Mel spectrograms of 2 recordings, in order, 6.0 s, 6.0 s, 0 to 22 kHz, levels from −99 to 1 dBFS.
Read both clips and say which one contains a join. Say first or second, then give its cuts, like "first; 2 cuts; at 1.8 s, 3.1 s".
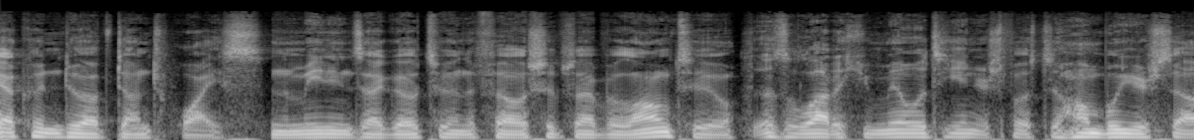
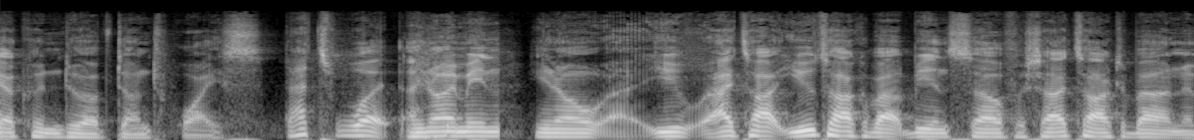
first; 2 cuts; at 1.3 s, 3.7 s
